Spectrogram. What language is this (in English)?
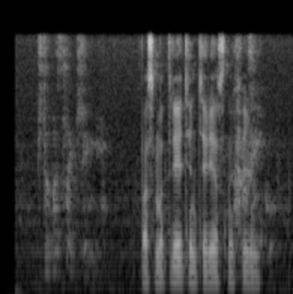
Russian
